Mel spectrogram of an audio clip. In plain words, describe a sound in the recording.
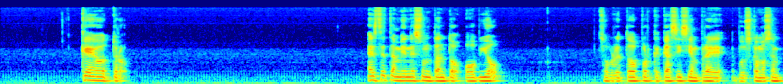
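A man speaks calmly through an online call, in short bursts.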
